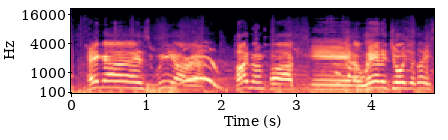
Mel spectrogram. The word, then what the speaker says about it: Piedmont: Hey guys, we are at Piedmont Park in Atlanta, Georgia. Is that how you say it? Yeah, Atlanta. Yes. No, Piedmont.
